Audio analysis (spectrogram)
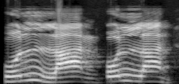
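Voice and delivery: কল্যাণ in two beats, "kol-lan"; doubled l. Shown as a demonstration. Teacher drilling the rule, কল্যাণ as "kol-lan" with doubled l. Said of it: "দুইবার উচ্চারণ হবে".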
